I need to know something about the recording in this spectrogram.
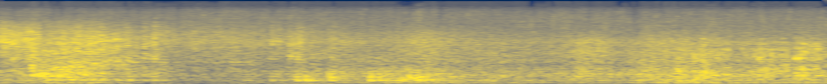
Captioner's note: thunder and rain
